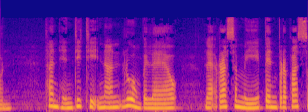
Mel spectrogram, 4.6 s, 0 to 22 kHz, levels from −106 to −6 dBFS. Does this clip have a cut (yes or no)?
no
